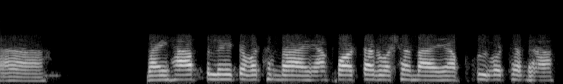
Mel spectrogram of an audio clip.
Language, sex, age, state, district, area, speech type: Sindhi, female, 45-60, Uttar Pradesh, Lucknow, rural, conversation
